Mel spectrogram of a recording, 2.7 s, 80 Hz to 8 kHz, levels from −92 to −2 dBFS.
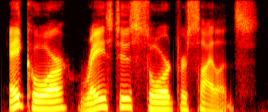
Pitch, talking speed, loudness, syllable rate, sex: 145 Hz, 155 wpm, -18 LUFS, 4.3 syllables/s, male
